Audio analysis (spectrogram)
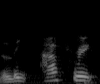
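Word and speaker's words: Leofric: spell it for you l e o f r i c lee afric william thomas amen goes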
